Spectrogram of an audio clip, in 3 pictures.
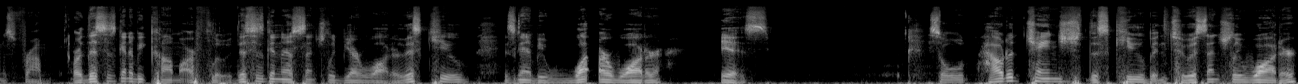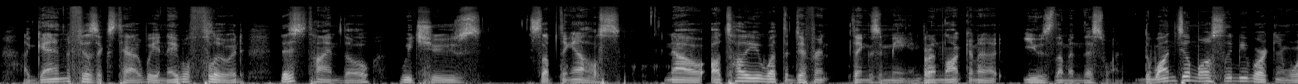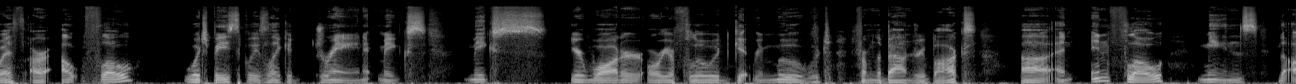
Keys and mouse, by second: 2.9-4.8 middle drag, 6.0 middle click, 7.5-11.4 middle drag, 13.8-17.2 drag.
